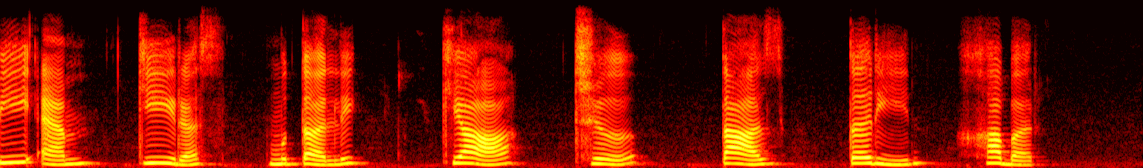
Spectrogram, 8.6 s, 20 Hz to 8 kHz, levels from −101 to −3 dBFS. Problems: none marked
